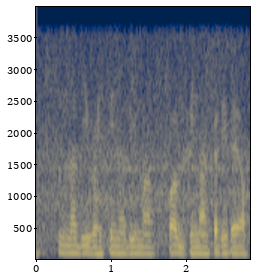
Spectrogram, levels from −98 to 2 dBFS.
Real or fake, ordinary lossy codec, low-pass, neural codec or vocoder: real; none; 3.6 kHz; none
